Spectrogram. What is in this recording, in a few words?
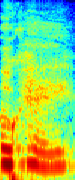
sad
